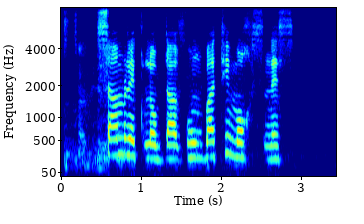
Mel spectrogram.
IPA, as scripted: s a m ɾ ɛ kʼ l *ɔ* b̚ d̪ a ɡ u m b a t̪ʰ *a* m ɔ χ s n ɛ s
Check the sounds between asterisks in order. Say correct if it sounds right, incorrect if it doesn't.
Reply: correct, incorrect

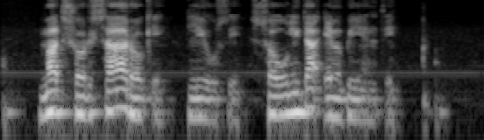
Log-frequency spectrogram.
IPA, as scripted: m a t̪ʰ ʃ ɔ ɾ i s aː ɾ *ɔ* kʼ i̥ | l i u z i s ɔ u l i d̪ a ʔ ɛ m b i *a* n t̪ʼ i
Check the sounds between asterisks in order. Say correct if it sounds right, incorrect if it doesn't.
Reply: correct, incorrect

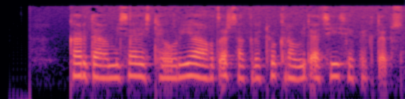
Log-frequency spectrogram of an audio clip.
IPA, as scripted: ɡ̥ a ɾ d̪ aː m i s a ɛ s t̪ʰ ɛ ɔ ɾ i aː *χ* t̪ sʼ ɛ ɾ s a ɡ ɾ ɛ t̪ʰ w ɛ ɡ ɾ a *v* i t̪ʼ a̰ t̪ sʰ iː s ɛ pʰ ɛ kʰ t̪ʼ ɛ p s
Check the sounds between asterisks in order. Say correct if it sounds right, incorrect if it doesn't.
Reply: incorrect, correct

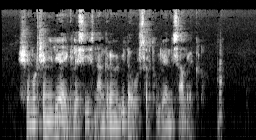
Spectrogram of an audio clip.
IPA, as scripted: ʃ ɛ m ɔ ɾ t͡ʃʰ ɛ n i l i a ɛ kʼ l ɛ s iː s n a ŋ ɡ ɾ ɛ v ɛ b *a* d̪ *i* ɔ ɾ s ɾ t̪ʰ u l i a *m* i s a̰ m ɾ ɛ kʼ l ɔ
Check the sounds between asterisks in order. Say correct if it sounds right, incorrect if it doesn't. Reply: incorrect, incorrect, incorrect

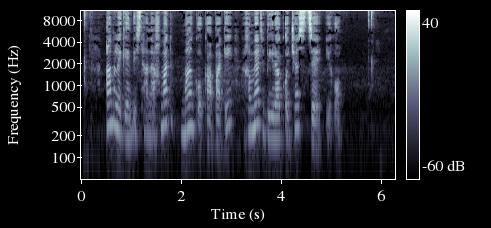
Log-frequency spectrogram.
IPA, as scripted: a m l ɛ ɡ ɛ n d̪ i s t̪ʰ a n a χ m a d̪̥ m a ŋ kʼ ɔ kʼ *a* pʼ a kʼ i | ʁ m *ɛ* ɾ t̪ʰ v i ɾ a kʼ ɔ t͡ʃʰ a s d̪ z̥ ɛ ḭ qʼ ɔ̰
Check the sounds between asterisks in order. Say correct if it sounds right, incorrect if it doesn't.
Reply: correct, correct

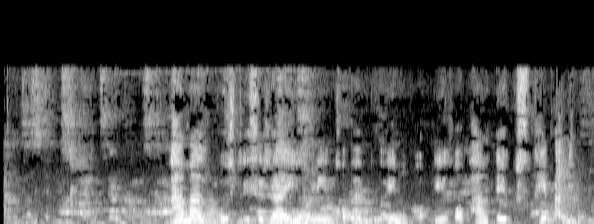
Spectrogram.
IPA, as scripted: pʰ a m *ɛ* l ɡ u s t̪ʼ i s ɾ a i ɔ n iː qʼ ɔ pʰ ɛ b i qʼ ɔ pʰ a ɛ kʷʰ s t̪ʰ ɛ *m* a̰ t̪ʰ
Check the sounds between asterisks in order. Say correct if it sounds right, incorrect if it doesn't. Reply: incorrect, correct

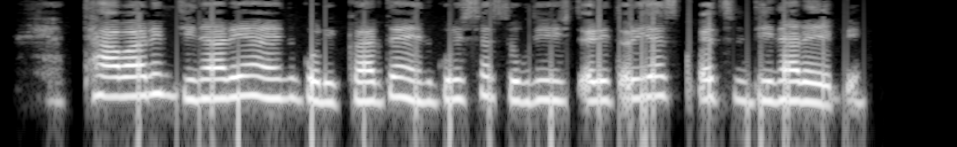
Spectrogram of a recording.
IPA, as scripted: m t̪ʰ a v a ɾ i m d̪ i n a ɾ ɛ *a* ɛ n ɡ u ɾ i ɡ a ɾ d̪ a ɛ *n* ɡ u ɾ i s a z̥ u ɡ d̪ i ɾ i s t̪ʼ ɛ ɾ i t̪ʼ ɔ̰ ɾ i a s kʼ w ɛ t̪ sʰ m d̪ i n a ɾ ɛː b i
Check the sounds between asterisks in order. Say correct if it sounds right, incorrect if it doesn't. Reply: correct, correct

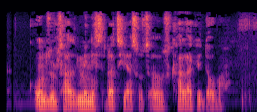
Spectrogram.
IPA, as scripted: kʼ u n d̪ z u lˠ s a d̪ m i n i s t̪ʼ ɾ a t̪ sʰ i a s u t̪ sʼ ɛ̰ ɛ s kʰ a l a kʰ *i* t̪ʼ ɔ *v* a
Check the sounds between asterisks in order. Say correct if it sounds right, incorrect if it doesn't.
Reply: correct, incorrect

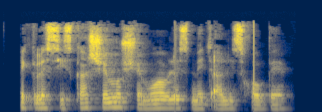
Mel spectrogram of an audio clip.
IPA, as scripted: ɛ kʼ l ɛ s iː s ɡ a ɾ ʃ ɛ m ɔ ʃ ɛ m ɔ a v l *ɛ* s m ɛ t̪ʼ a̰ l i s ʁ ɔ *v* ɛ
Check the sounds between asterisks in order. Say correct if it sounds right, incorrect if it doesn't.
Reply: correct, incorrect

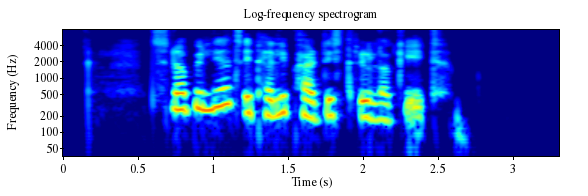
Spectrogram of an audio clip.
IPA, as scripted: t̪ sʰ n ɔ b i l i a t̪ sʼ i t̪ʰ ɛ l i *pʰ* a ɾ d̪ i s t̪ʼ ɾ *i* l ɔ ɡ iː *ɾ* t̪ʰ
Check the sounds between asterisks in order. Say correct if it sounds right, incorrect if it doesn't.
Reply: correct, correct, incorrect

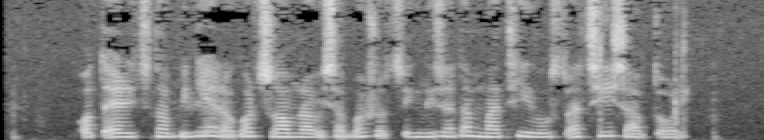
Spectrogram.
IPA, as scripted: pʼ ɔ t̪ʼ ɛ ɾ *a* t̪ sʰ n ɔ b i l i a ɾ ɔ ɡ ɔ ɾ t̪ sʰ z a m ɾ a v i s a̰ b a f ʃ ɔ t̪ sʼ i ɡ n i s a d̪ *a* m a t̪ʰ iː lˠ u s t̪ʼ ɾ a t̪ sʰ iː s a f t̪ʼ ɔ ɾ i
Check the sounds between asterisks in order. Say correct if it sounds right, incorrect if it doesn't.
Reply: incorrect, correct

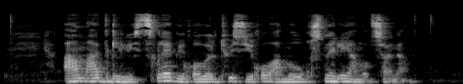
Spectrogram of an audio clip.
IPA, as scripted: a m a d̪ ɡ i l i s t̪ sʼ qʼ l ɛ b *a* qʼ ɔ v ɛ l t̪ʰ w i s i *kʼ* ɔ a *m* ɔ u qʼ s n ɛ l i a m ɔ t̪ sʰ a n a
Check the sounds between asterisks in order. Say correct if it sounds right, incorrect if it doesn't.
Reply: incorrect, incorrect, correct

